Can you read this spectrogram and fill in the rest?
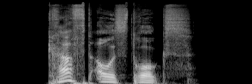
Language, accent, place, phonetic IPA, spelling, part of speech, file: German, Germany, Berlin, [ˈkʁaftˌʔaʊ̯sdʁʊks], Kraftausdrucks, noun, De-Kraftausdrucks.ogg
- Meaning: genitive of Kraftausdruck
